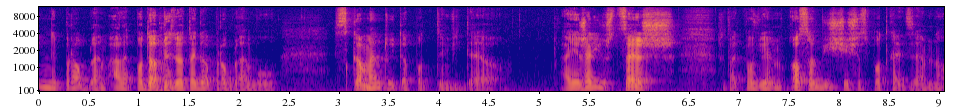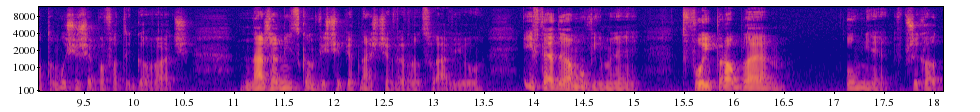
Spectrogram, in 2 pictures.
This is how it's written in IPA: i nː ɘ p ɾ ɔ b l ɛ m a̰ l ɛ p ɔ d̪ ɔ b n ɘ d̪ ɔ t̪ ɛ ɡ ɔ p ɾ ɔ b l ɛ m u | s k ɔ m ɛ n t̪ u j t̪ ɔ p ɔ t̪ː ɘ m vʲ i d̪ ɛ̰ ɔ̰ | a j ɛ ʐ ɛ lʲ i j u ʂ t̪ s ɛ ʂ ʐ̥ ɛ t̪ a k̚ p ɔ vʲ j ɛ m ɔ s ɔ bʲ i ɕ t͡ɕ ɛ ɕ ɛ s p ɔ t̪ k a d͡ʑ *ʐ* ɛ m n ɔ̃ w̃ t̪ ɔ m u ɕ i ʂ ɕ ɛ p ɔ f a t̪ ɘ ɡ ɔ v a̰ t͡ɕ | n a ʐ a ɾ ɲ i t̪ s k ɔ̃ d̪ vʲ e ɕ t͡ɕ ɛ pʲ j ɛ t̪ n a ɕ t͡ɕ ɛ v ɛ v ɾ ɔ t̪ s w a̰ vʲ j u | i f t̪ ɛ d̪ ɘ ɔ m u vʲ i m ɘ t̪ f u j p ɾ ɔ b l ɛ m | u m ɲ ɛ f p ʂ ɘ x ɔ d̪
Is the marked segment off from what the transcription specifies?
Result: yes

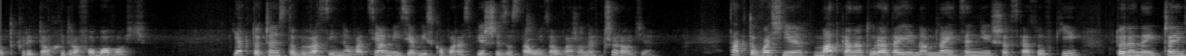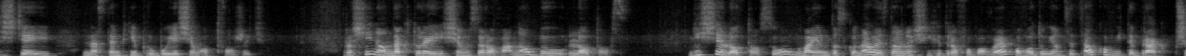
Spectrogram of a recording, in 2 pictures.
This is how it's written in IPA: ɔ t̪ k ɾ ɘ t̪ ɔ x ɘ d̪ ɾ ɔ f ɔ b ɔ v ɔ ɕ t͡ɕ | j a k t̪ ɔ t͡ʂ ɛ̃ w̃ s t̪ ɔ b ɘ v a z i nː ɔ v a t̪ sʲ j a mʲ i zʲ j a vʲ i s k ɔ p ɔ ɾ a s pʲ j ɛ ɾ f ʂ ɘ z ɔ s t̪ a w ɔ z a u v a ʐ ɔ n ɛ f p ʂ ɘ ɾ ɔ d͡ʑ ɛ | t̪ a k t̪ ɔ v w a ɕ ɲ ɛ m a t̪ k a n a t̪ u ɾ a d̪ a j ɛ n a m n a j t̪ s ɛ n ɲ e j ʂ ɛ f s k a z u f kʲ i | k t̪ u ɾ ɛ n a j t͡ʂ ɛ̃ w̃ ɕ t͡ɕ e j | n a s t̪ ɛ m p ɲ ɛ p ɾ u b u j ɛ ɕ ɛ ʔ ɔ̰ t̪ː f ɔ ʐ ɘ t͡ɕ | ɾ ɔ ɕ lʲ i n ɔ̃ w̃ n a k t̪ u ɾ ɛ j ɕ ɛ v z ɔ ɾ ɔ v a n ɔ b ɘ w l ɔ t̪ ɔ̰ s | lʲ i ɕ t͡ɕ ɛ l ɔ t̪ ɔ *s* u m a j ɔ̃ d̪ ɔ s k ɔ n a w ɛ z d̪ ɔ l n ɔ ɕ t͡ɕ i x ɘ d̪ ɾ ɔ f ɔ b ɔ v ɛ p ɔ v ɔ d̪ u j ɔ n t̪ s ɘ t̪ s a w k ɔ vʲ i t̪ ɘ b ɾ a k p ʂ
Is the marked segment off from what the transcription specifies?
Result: no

